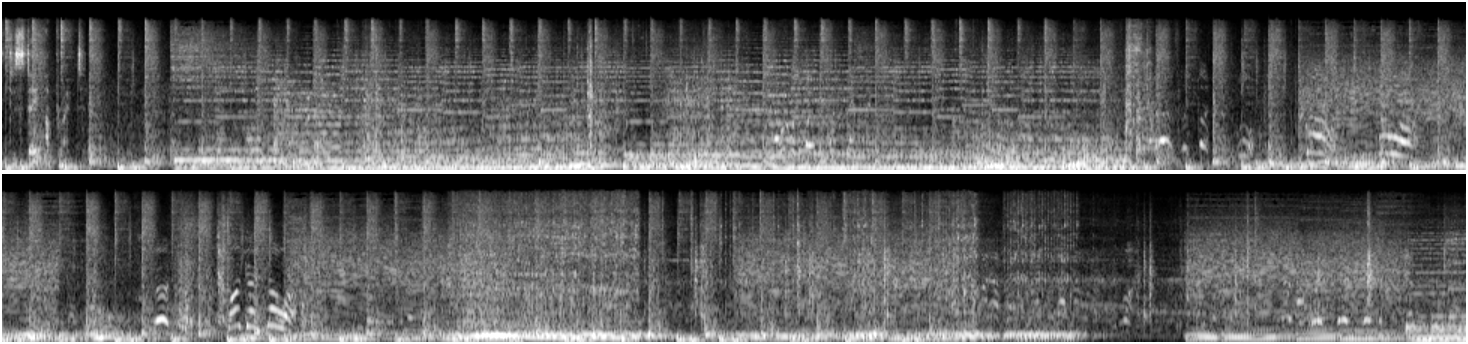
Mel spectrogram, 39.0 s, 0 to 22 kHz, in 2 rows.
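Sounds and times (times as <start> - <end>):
background music: 0.0 - 39.0
car engines revving: 1.2 - 15.1, 16.2 - 21.5, 22.8 - 39.0
people shouting: 17.3 - 19.1.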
